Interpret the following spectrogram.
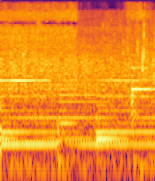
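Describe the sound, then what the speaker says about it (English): Steady rain patters on a grey, gloomy spring day, an even wash of drops with a low hum underneath and no one speaking. "Today is a very grey, gloomy, rainy day"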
